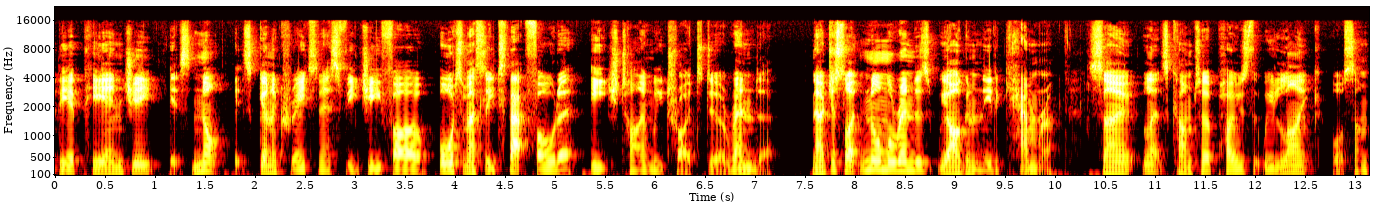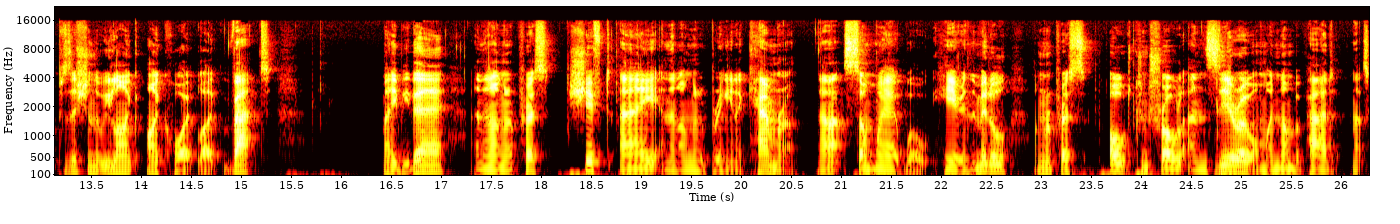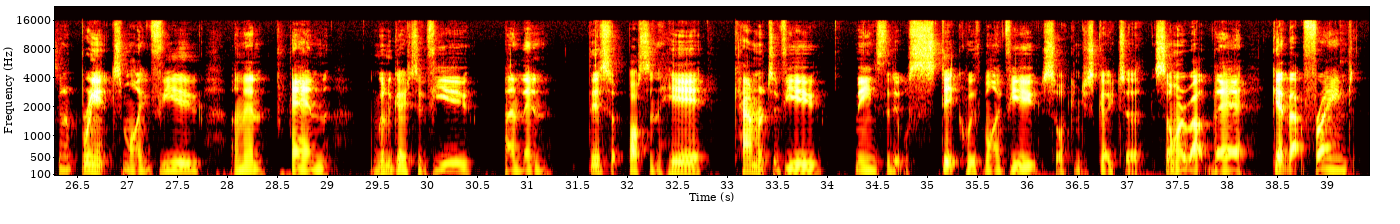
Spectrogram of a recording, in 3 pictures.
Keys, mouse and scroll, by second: 8.8-9.3 scroll down 1, 9.3 middle click, 10.1 shift+middle click, 10.6 middle click, 15.1-15.4 scroll up 1, 15.5 shift+middle click, 15.8 middle click, 18.7 shift+a, 20.0 click, 21.2 shift+z, 23.1 shift+z, 24.7 ctrl+alt+Insert, 28.5 n, 29.9 click, 32.2 click, 35.6-36.0 scroll down 1, 36.1 shift+middle click, 36.6-37.1 scroll up 1, 37.2 shift+middle click, 37.3 middle click, 37.4 shift+middle click, 39.1 click.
